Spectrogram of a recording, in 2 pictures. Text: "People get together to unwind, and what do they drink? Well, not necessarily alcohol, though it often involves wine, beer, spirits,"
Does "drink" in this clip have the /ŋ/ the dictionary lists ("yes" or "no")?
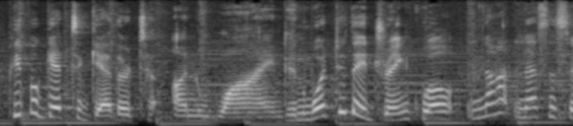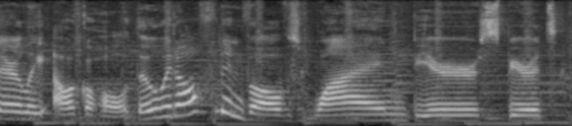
yes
